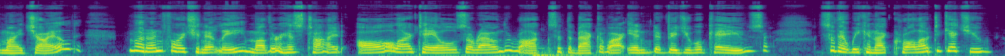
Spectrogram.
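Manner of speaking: high, proud little dragon voice; a boastful baby dragon, pitched high; young dragonette. Acted. Dragonette speaks to visitors.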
